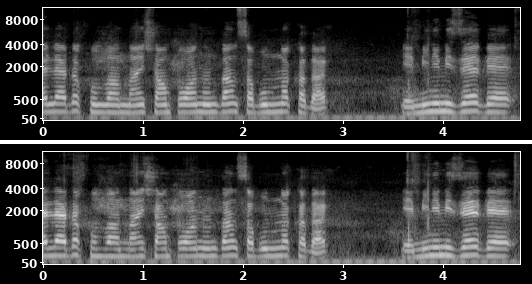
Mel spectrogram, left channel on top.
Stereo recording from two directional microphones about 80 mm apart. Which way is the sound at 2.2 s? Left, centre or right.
Left.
